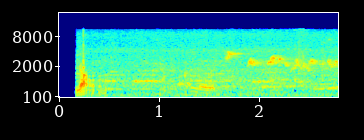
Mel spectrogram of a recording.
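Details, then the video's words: Red-whiskered bulbul with a bell-like voice, heard while being trapped: after a sharp knock, a few clear rising and falling whistled phrases around the middle, with a man talking nearby. "Bẫy chào mào bổi cực đẹp. giọng chuông."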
